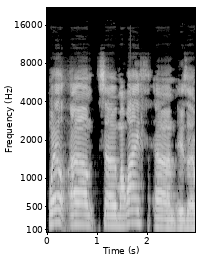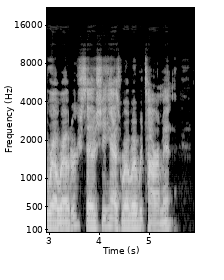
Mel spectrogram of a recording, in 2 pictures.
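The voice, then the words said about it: Mississippi Southern accent. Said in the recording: “He is from Mississippi ... claims he doesn't have a bad accent. Is it a bad accent? A pronounced accent.”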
